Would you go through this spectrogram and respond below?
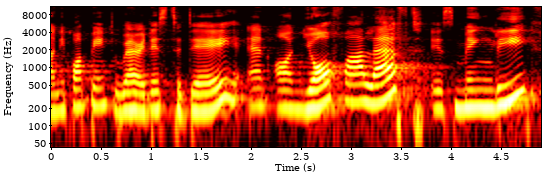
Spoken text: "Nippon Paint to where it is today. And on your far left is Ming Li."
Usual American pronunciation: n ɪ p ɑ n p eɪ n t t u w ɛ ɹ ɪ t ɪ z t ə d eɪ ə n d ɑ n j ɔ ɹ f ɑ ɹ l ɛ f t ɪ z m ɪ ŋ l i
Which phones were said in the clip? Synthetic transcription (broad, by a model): n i p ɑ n p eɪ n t t u w ɛ ɹ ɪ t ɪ s t ə d eɪ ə n ɑ n j ɔ f ɑ l ɛ f t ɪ s m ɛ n l i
